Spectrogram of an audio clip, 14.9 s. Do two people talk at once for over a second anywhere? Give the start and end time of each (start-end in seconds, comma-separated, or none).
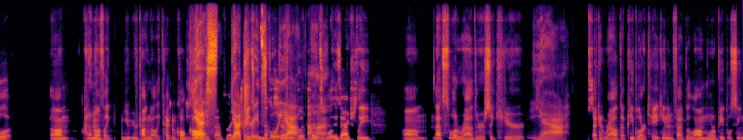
3.4-6.6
